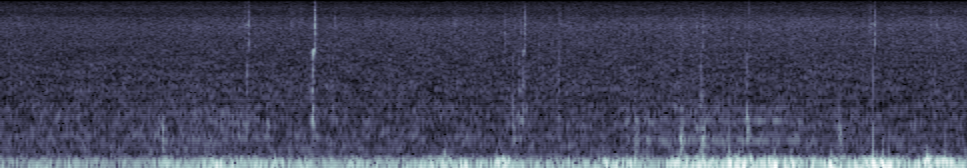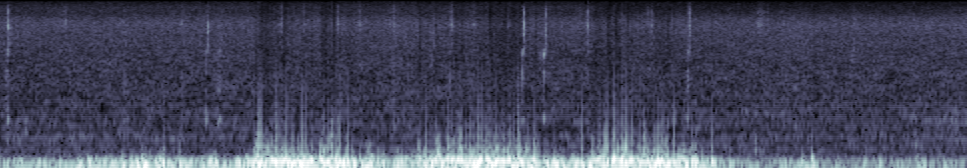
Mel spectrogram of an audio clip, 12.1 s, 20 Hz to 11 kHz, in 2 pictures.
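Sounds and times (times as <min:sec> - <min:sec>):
leaves rustling: 0:00.0 - 0:12.0
wind buffeting microphone: 0:01.0 - 0:12.0.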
